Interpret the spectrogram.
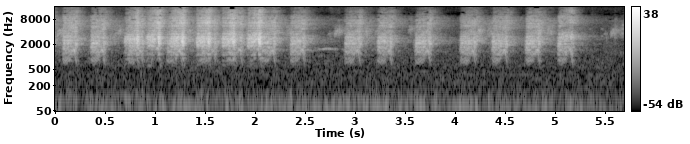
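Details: Brown-eared bulbuls quarrelling in a group on a mountain: a run of hoarse, raspy squawks at about four per second, a short gap, then another series of similar grating calls.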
